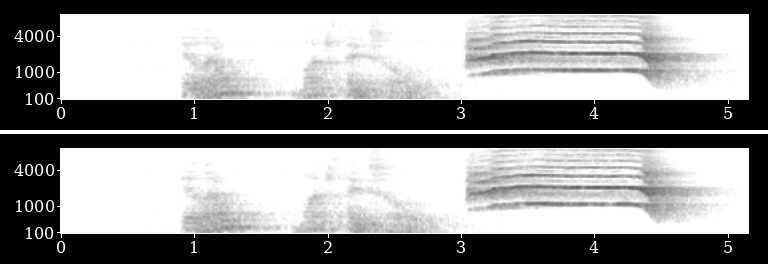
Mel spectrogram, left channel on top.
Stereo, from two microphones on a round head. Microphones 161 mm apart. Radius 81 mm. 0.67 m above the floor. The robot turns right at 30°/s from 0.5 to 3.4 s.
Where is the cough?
No cough in this recording.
